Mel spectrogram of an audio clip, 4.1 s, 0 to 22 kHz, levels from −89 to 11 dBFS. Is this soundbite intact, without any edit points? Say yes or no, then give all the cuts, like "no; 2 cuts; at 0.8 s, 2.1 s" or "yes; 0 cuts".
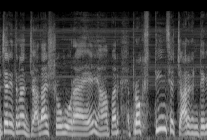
no; 1 cut; at 2.5 s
